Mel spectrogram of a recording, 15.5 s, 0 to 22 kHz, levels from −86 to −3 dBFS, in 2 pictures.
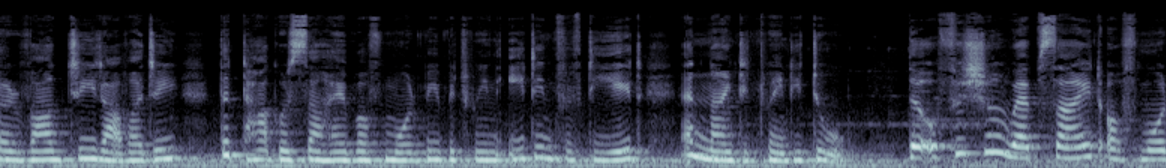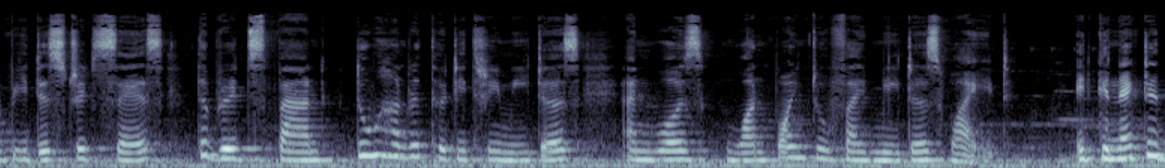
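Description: No technical faults can be heard anywhere in the audio; the signal stays continuous and stable throughout.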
